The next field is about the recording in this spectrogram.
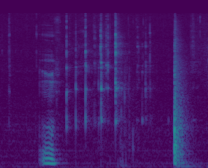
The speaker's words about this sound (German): Ihr hört immer die, Eis, die Eiswürfel rascheln. Ich denke, wenn, wenn kurz Stille ist und diese, dieses Rascheln kommt, dann wisst ihr, dass ich trinke.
